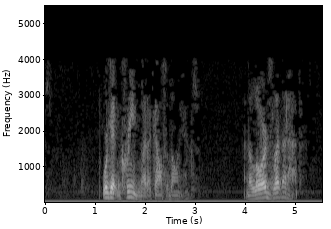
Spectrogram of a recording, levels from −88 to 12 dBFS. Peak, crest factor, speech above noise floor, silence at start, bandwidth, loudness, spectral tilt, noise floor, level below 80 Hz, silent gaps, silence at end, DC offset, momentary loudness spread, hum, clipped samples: -6 dBFS; 22 dB; 40 dB; 1.15 s; 4.2 kHz; -27 LUFS; -10.5 dB/octave; -66 dBFS; -72 dBFS; none; 0.5 s; 0.5%; 18 LU; none; under 0.1%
